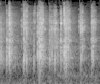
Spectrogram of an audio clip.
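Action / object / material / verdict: shake / plastic toy bottle with a loose inner piece / plastic / loose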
